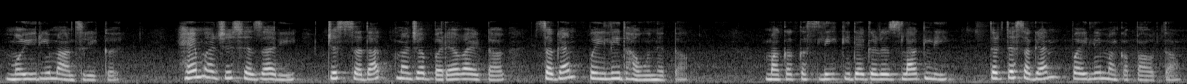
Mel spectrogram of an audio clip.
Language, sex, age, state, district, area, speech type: Goan Konkani, female, 18-30, Goa, Ponda, rural, spontaneous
